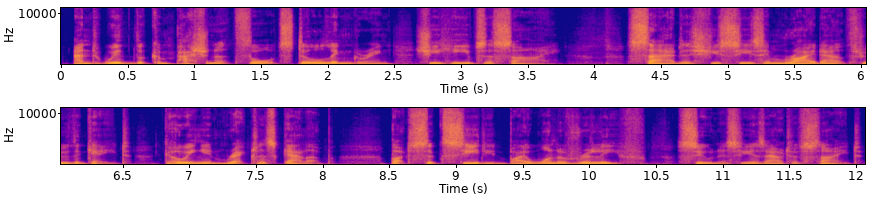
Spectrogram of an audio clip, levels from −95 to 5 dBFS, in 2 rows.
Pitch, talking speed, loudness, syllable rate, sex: 105 Hz, 180 wpm, -21 LUFS, 4.9 syllables/s, male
